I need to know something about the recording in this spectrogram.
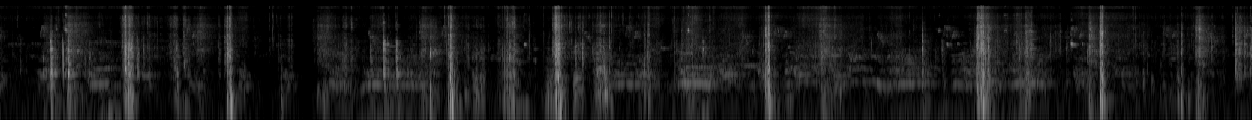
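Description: A two-handled post-hole digger driven into stony soil: sharp knocks of the blades striking the ground, one every second or two at an uneven pace.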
